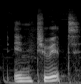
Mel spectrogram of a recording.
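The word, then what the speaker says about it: Intuit: Um on the gainers uh we have I think that's in into it is the way that you pronounce it.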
